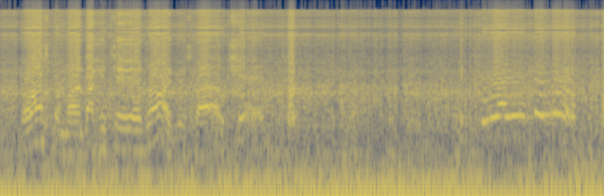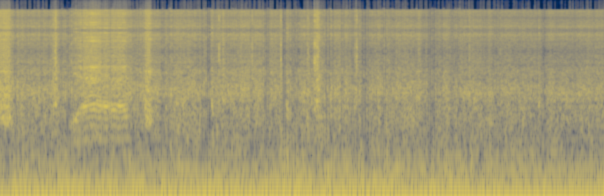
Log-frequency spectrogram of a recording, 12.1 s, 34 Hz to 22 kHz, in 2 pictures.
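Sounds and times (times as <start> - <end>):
vehicle engine and tyres rumbling: 0.0 - 12.0
person speaking: 4.6 - 7.6.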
